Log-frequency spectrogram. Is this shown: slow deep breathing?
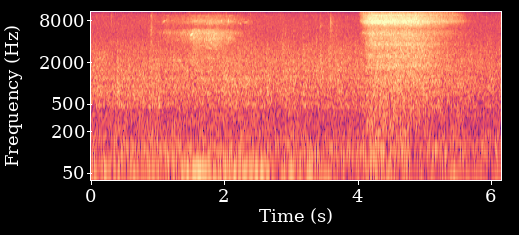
yes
